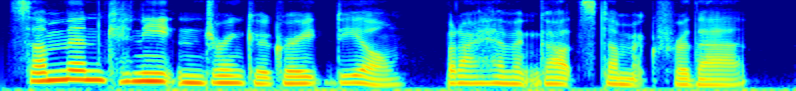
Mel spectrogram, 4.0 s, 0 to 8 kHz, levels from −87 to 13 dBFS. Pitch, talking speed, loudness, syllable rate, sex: 185 Hz, 240 wpm, -18 LUFS, 5.1 syllables/s, female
